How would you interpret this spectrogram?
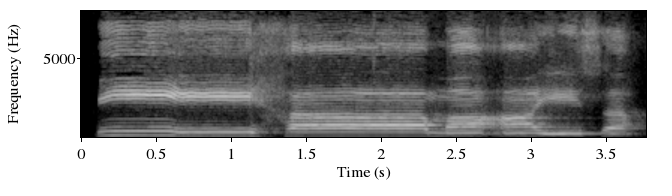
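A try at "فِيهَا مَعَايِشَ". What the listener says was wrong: Bukan, A-nya panjang nih Pak, dengerin. Fiha ma'aisha. Pendek. A-nya panjang.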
